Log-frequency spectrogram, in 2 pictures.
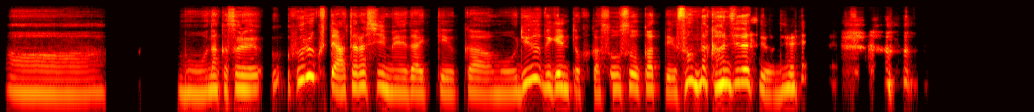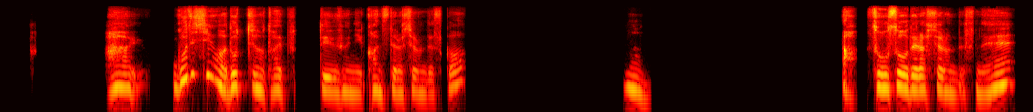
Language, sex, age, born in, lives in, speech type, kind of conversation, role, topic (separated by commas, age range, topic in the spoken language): Japanese, female, 55-59, Japan, Japan, conversation, podcast, host, 良いリーダーにとって最も大切なことは何だと思いますか？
